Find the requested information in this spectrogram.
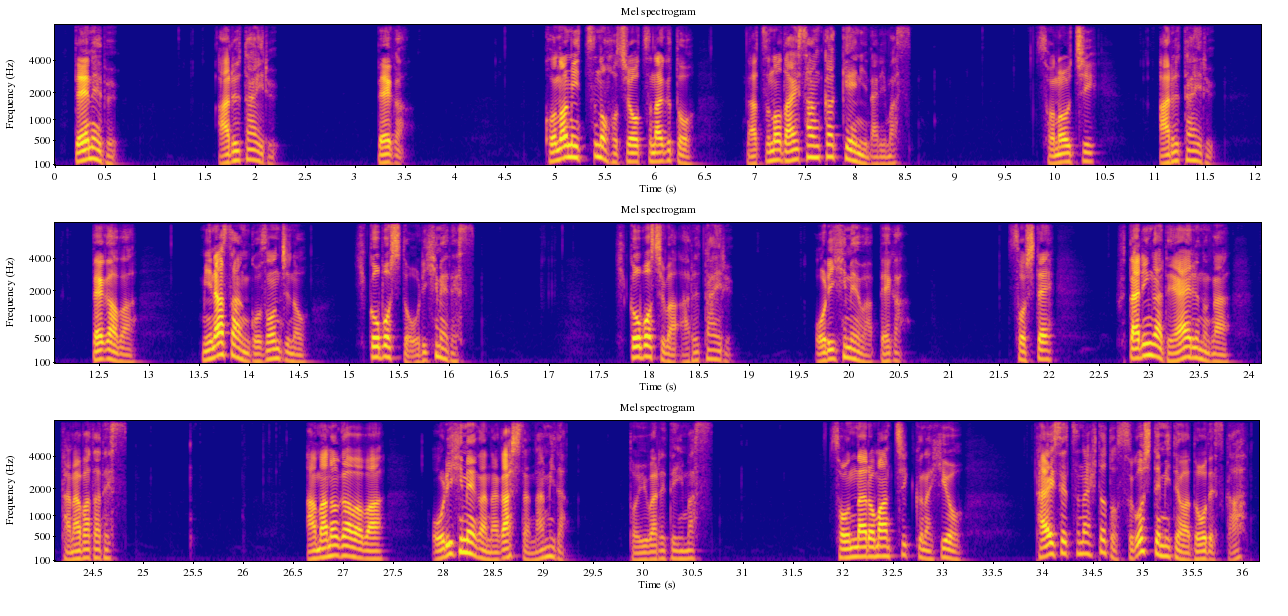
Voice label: narration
